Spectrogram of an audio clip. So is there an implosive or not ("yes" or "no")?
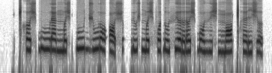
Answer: yes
